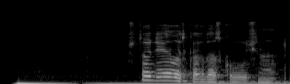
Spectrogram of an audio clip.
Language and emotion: Russian, sad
